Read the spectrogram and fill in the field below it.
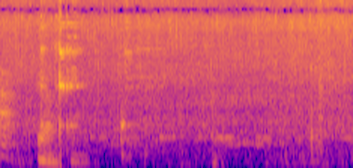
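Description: Chili and garlic fry in a pan on a wood-fired stove, a soft continuous sizzle with a few clinks and scraping stirs of a utensil near the start.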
